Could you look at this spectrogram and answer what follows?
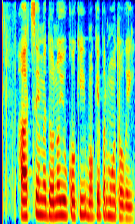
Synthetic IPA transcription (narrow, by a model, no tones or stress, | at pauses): haːd̪semẽd̪oːnõjuːkõkimɔːkepɐɾmɔːt̪ɦoɡɐiː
